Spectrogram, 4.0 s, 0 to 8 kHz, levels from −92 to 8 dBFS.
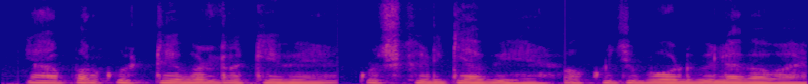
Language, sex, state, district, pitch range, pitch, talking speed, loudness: Hindi, male, Uttar Pradesh, Muzaffarnagar, 155-170 Hz, 160 Hz, 265 wpm, -39 LUFS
